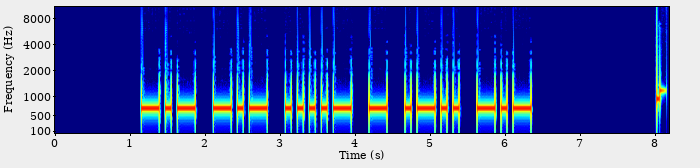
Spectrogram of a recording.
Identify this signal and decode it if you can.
Morse code, heard as a keyed tone, about 15 wpm, 700 Hz. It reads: KK4TLK
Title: USA Call Signs 15wpm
